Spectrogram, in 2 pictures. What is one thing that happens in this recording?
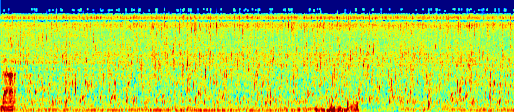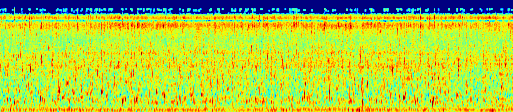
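Water trickles and splashes over rocks.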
